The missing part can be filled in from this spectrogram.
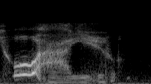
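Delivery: eerie, creepy, very high-pitched voice. Game narrator voicing a figure in disguise, asking in a creepy tone. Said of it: "In like a creepy tone".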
